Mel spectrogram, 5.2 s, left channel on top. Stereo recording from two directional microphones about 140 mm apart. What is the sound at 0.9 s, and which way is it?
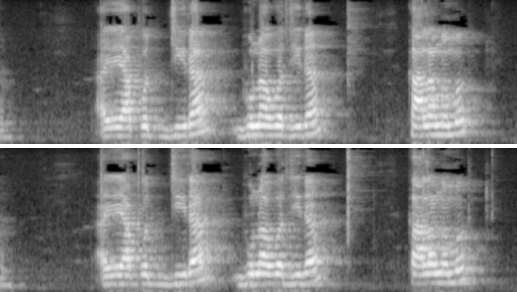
A man's voice, 75° left (ahead or behind).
